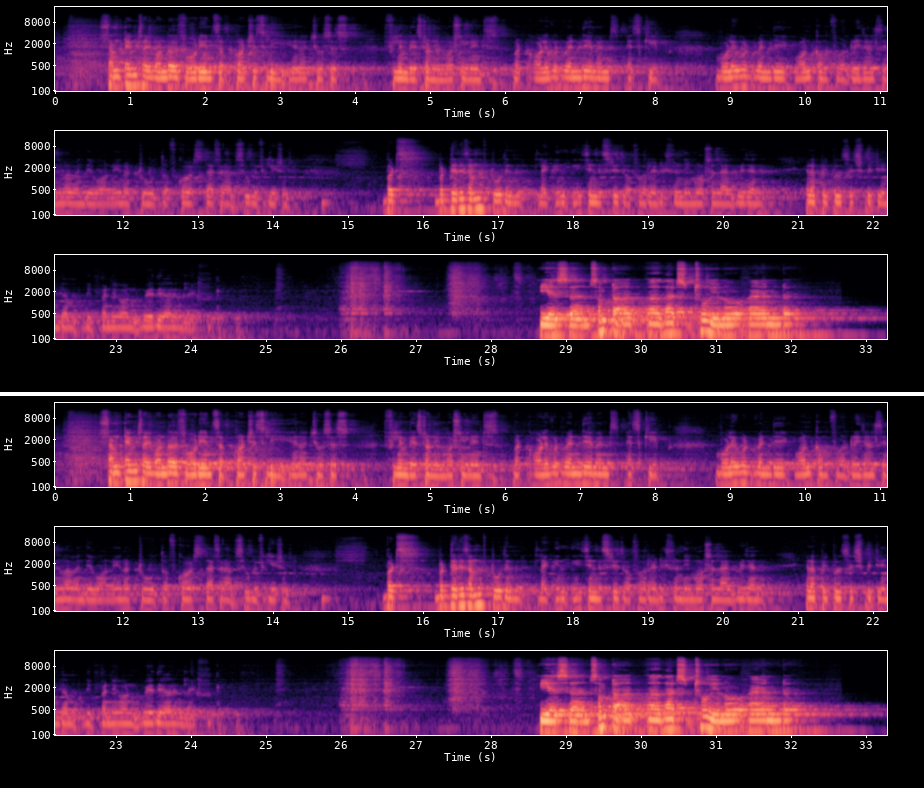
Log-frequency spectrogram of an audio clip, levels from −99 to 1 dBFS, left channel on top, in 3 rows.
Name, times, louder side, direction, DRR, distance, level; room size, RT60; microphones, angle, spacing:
voice 1, 0.0-14.2 14.6-15.1 15.5-20.6 21.1-24.3, right 1 dB, 25° right, 4 dB, 0.6 m, -31 dB
voice 2, 26.0-26.7 27.5-27.8 28.7-32.1, equal, 5° right, 1 dB, 1.0 m, -21 dB
23.5 x 23.5 x 2.4 m, 2.3 s
head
